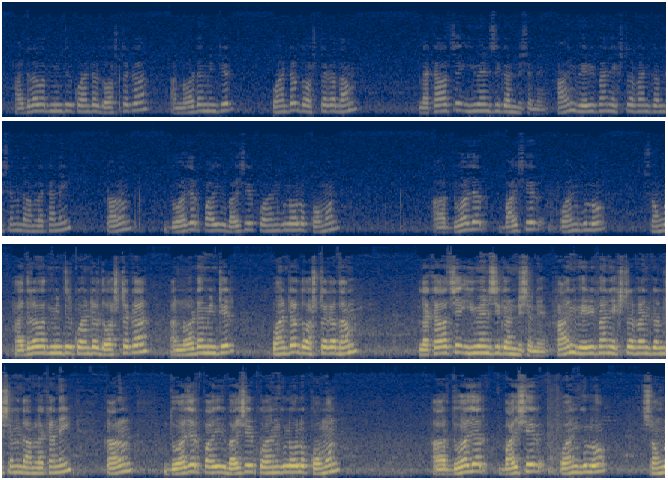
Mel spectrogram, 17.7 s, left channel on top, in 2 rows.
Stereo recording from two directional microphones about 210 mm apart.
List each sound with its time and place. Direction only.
0.2 s speech: 20° right (ahead or behind)
14.6 s speech: 15° right (ahead or behind)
